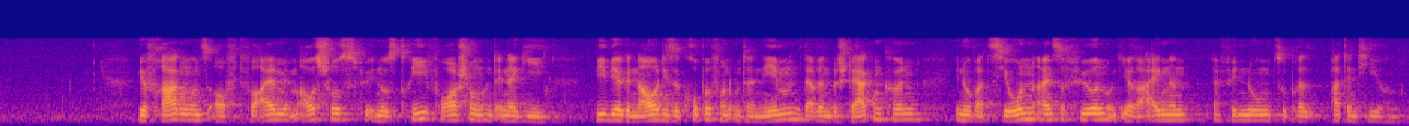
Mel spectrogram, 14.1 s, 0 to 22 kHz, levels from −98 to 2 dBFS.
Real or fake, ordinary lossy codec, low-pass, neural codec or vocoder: fake; none; 7.2 kHz; vocoder, 44.1 kHz, 128 mel bands every 512 samples, BigVGAN v2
